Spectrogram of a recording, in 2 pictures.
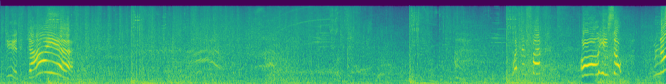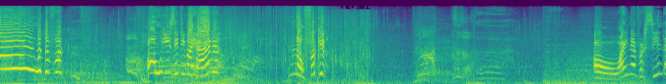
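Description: A young woman talks and exclaims loudly into a microphone, with animation.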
